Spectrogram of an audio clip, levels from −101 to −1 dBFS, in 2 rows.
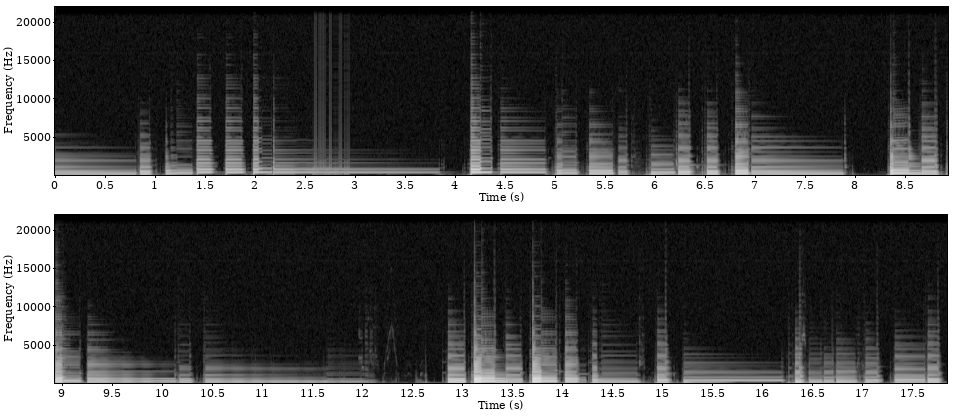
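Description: A music clip that breaks into robotic sound from repeated short buffers between 2.58 and 2.94 s. New audio most likely stopped reaching the playback in time, so the software kept replaying its last short slice instead, about 15 ms long, repeated over most of that stretch while the real music was skipped. That loop imposes a fixed buzz at about 66.7 Hz, giving the passage a rigid, metallic drone that only loosely tracks the underlying music.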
